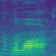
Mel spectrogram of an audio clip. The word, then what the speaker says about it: Loire: How do you pronounce it? Is it Loire or Loire? – Loire, region in France.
